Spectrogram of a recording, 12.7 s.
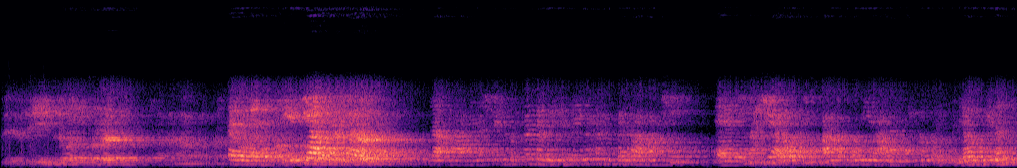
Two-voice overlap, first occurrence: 2.8 s

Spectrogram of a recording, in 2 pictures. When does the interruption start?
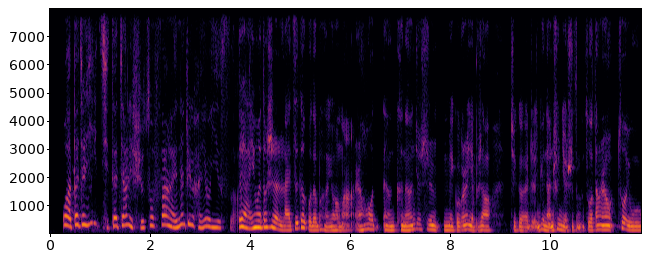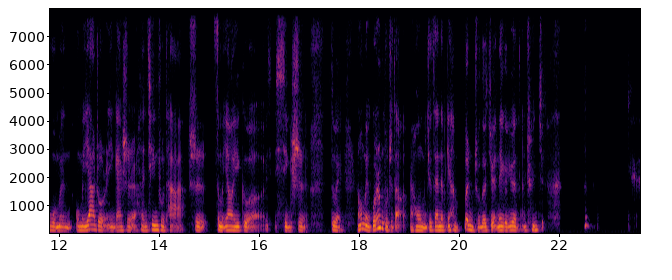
none

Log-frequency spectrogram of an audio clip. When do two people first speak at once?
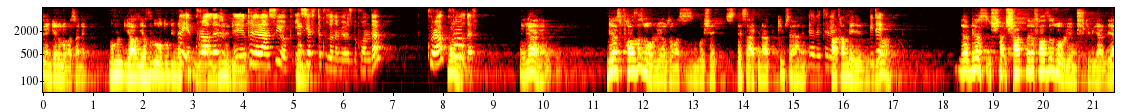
2.7 s

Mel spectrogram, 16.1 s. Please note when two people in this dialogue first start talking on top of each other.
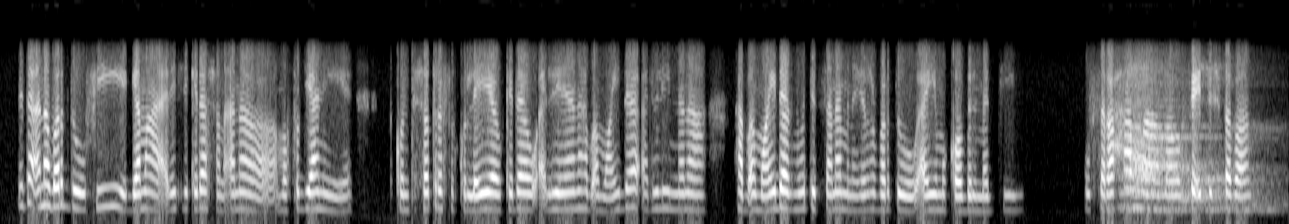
13.9 s

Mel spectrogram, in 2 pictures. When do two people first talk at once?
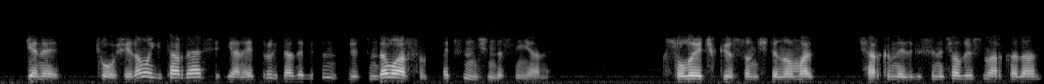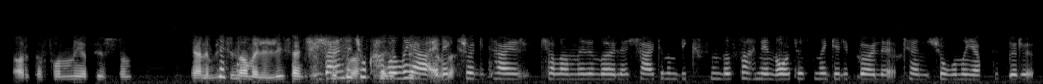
13.6 s

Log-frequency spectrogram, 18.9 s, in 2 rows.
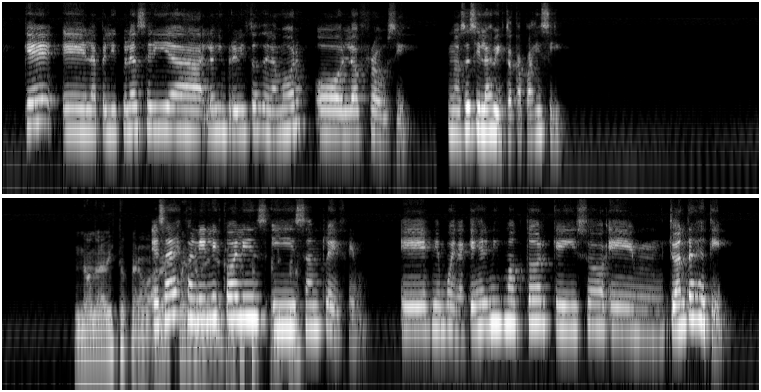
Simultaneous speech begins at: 11.3 s

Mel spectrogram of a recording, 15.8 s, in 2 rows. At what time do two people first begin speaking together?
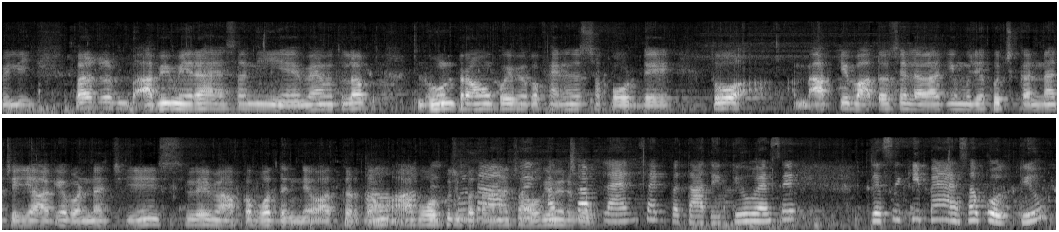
10.6 s

